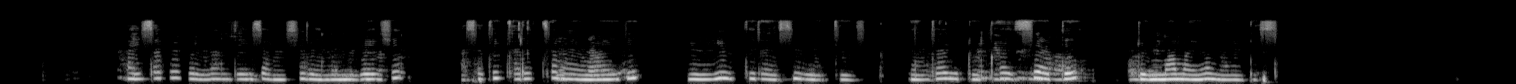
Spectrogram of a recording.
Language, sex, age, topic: Gamo, female, 18-24, government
